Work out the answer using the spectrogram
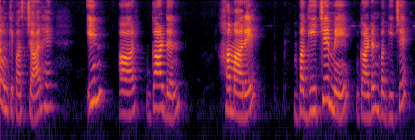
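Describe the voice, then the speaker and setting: Indian woman teacher, higher voice, slow and deliberate, reads English word by word and explains each line. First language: Hindi. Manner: reads English lines very slowly word by word, then explains them in Hindi. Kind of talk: Hindi-medium English reading lesson.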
